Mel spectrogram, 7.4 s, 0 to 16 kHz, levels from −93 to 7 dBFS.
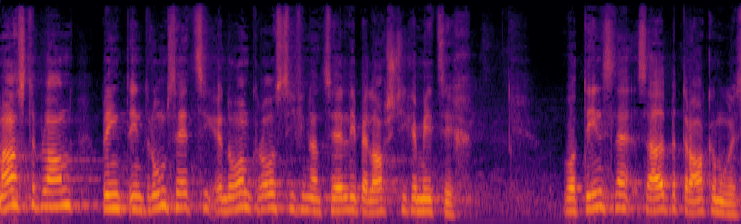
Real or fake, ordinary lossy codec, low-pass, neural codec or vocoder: real; none; 14.4 kHz; none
